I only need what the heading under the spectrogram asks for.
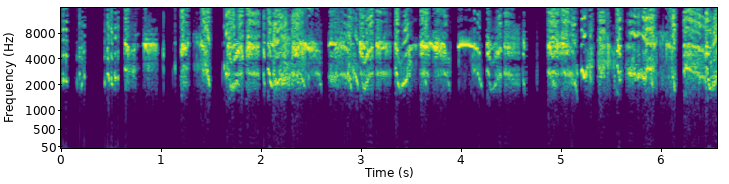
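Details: Edible-nest swiftlet roosting lure call, played to draw swiftlets in to roost: dense, buzzy, high chattering twitters run almost nonstop, broken only by brief cut-off gaps.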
